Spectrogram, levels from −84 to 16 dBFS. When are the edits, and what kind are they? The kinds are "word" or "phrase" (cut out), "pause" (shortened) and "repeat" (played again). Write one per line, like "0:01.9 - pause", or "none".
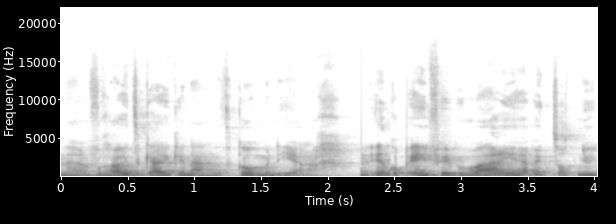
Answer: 0:02.5 - word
